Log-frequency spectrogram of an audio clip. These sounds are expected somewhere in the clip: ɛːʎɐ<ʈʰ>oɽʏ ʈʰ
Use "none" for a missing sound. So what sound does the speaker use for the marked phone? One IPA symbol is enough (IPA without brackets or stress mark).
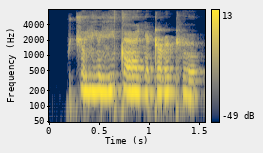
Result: ʈ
